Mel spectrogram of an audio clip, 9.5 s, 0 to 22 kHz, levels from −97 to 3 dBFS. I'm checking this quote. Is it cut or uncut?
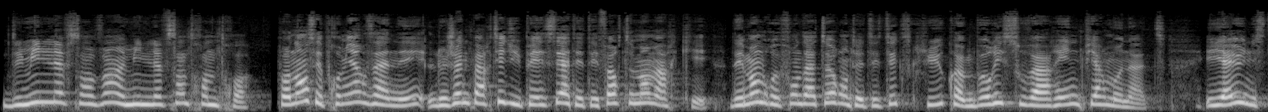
cut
